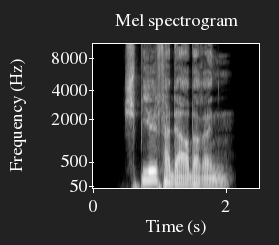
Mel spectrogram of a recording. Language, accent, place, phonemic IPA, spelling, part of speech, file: German, Germany, Berlin, /ˈʃpiːlfɛɐ̯ˌdɛʁbəʁɪn/, Spielverderberin, noun, De-Spielverderberin.ogg
- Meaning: female spoilsport, killjoy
